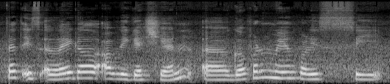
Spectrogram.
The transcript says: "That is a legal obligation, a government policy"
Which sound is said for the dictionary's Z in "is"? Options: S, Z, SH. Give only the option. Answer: S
